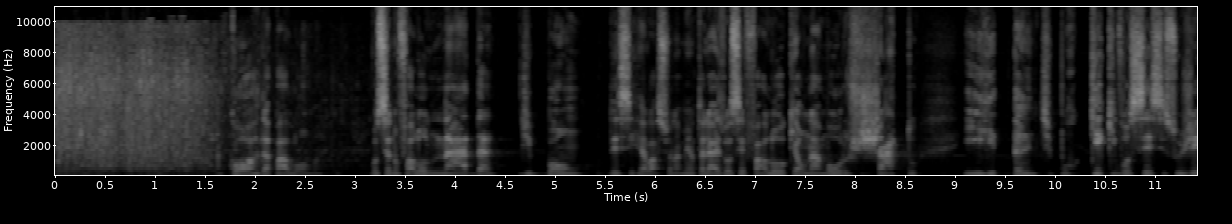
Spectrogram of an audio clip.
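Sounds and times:
bucket of water being poured out: 0:00.0 - 0:03.0
speech: 0:01.8 - 0:11.4.

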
